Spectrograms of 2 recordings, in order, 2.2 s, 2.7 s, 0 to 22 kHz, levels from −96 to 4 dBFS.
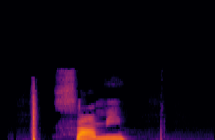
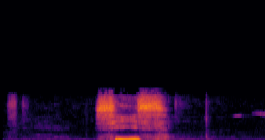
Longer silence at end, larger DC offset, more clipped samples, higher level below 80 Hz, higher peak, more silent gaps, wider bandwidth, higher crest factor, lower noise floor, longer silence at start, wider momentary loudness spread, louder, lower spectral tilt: about the same, 0.9 s vs 1 s; neither; neither; about the same, -62 dBFS vs -66 dBFS; first, -10 dBFS vs -14 dBFS; neither; first, 11.5 kHz vs 8.2 kHz; about the same, 22 dB vs 18 dB; first, -78 dBFS vs -71 dBFS; second, 0.3 s vs 0.95 s; second, 11 LU vs 15 LU; about the same, -28 LUFS vs -27 LUFS; about the same, -4.5 dB/octave vs -3.5 dB/octave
